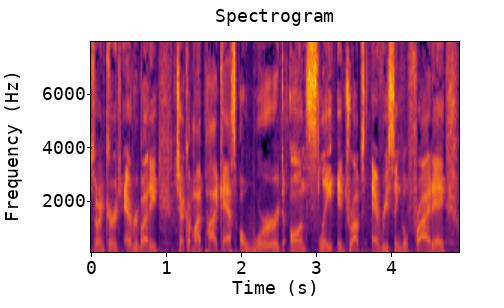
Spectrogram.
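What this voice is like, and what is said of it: Crisp radio voice. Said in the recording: “I love your voice... it's a great radio voice... It's crisp.”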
